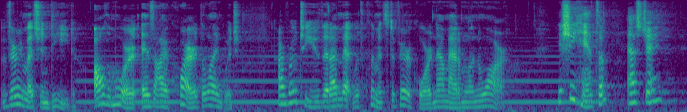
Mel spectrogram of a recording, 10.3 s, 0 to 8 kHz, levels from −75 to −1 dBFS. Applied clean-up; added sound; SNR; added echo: none; Bowed string instrument; 16 dB; reverberation time 1.3 s.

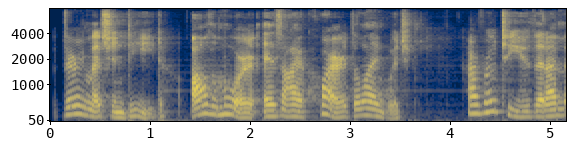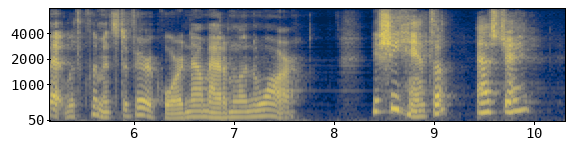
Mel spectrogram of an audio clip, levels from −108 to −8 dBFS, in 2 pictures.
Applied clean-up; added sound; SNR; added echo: neural mask model DeepFilterNet 3.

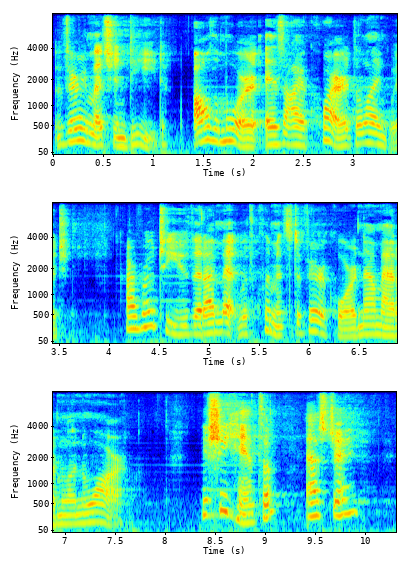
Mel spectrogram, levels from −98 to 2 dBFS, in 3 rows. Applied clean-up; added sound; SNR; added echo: neural separator model SepFormer DNS4.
